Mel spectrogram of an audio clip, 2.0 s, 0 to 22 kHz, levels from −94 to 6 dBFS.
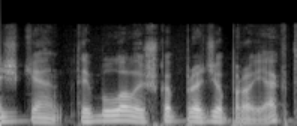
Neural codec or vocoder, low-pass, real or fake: codec, 24 kHz, 0.9 kbps, WavTokenizer, medium speech release version 1; 10.8 kHz; fake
